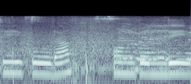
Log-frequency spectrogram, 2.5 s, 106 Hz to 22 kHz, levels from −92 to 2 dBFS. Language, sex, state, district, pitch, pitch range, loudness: Telugu, female, Andhra Pradesh, Annamaya, 220 Hz, 210-245 Hz, -14 LUFS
